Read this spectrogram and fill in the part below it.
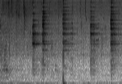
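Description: Chopped garlic and onion in hot oil give a quiet sizzle broken by several sharp spatula clinks and scrapes, close up, with no talk.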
